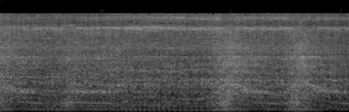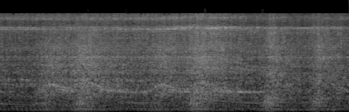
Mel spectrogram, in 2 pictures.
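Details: Car after brake light switch contact repair that had stopped the push-start from cranking: engine starts and settles into a steady even idle with no knocks or misses under background music; runs normally.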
